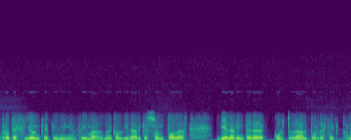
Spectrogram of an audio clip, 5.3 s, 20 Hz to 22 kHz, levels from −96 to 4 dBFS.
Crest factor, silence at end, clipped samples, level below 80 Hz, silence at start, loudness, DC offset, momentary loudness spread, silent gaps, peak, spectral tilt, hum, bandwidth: 16 dB; 0 s; under 0.1%; -52 dBFS; 0.05 s; -20 LUFS; under 0.1%; 10 LU; none; -2 dBFS; -9.5 dB/octave; none; 4.6 kHz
